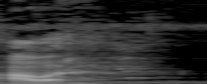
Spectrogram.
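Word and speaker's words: hour: Next क्या, एच कब silent होता है, कोई भी वर्ड हो जिसमें एच के बाद वॉवेल्स हो। एच के बाद देखिए वॉवेल्स है, एच को नहीं पढ़ना। Honest, आवर।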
